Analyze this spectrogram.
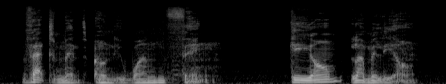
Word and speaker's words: Guillaume le Million: Guillaume le Million. So what does that mean? If it doesn't rhyme, you're not pronouncing it right.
